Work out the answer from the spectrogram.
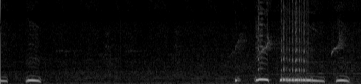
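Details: Young spotted dove (cu gáy, cu đất) of the thổ sấm line cooing in the thổ đồng voice style, used to stimulate other doves: two short hooked coos, a silent gap, then a rapid phrase ending in a long drawn-out coo and a final short note.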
